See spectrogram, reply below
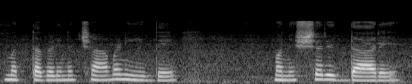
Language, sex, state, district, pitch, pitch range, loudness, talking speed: Kannada, female, Karnataka, Koppal, 205 Hz, 195-210 Hz, -16 LUFS, 75 wpm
